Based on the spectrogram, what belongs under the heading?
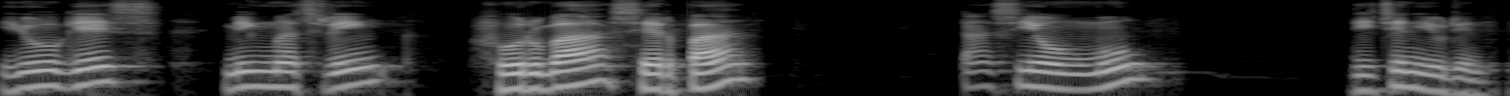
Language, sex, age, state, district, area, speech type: Nepali, male, 30-45, West Bengal, Kalimpong, rural, spontaneous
